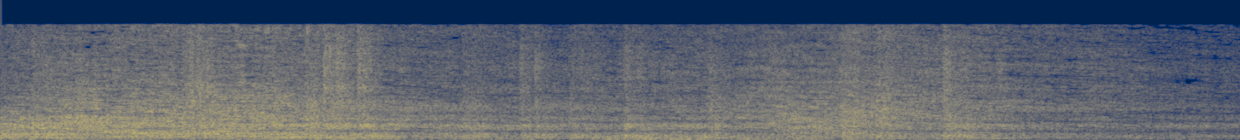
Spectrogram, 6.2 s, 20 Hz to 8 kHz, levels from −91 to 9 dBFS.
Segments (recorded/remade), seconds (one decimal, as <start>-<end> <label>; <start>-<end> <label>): 0.0-3.7 recorded; 3.7-4.3 remade; 4.3-6.2 recorded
